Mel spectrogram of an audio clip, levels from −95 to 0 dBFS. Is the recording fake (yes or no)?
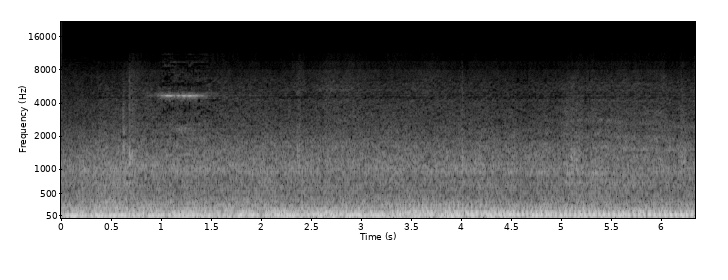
yes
